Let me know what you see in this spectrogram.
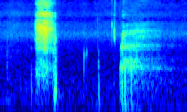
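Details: Sneezing fit: two sharp, forceful sneezes in quick succession with brief sniffs between.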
